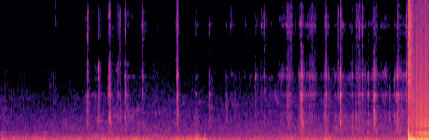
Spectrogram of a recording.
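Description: Scattered light clicks and taps of a bicycle quick-release skewer being fitted through a fork's dropouts and a fork holder.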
